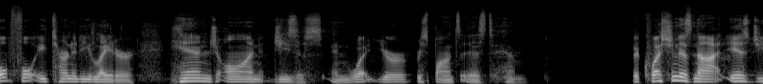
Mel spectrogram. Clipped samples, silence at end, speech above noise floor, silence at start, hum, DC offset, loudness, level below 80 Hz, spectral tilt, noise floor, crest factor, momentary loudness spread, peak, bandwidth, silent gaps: under 0.1%; 0 s; 59 dB; 0 s; none; under 0.1%; -28 LUFS; -66 dBFS; -5 dB/octave; -87 dBFS; 20 dB; 12 LU; -8 dBFS; 16.5 kHz; 6.25-6.29 s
